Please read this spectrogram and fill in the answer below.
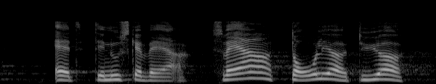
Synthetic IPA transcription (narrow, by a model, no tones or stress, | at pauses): ʔæd̥ːe̝nusɡ̥æʋæːɐ | sʋæːɐɐd̥ɒːliɐd̥yːɐ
